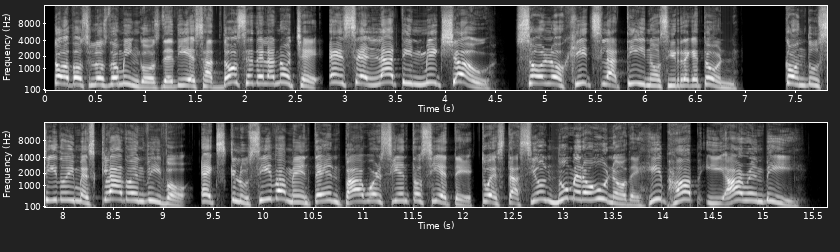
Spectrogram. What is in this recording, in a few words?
spanish latin american promos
